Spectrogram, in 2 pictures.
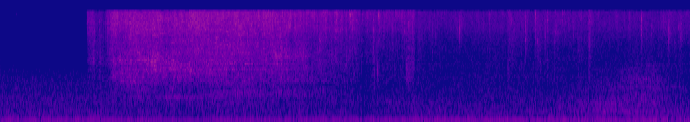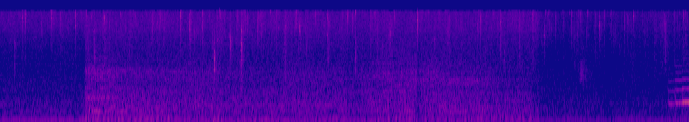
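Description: Batter-coated chicken cutlets sizzling as they are laid into a hot stainless steel frying pan. The sizzle starts suddenly about a second in, is loudest just after, and picks up again around ten seconds in.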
